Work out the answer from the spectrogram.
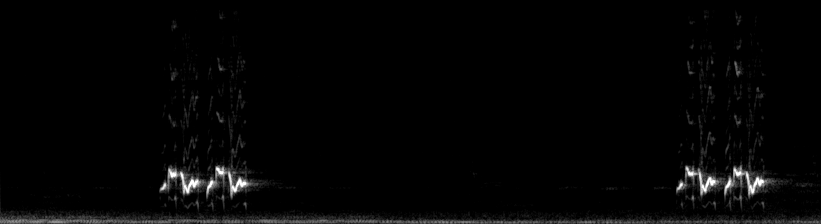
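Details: Kutilang, the sooty-headed bulbul, in vigorous 'gacor' song: a short phrase of three or four bright, bouncing whistled notes, repeated once about four seconds later, over a continuous low droning hum.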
